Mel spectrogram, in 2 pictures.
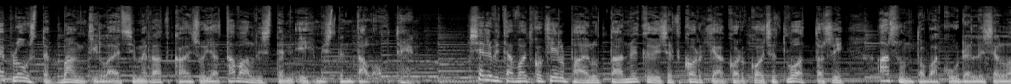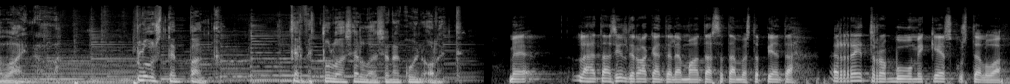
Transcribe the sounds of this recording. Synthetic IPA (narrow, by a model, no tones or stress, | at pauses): mebluːst̪epbɑŋkilːɑ̰et̪simːerɑt̪kɑisujɑt̪ɑʋɑlːist̪enihmist̪ent̪ɑ̰lo̰wt̪eːn | se̞lʋit̪æʋʋojt̪kokilpɑilut̪ːɑːnnykyiset̪korkeɑkorko̞iset̪luot̪ːosi | ʔɑsunt̪oʋɑ̰kuːdelːiselːɑlɑinɑlːɑplust̪epbɑŋkt̪e̞rʋet̪ːuloɑselːɑisenɑkuino̰let̪ | me | læhet̪æːnsilt̪irɑkent̪elemɑːnt̪æsːæt̪æmːøst̪æpient̪æret̪robuːmikeskust̪eluɑ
